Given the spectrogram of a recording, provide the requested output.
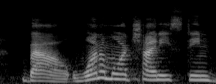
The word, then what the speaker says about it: bao: So, it says bao like bow, not like bow.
